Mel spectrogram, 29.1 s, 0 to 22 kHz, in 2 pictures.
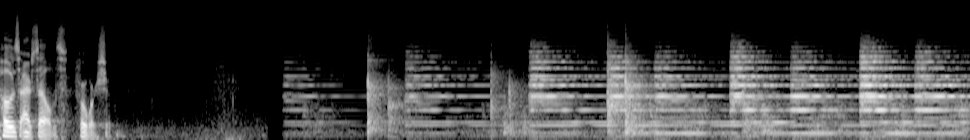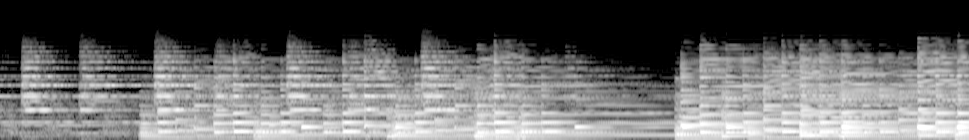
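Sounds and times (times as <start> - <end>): church bells ringing: 4.2 - 29.0.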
